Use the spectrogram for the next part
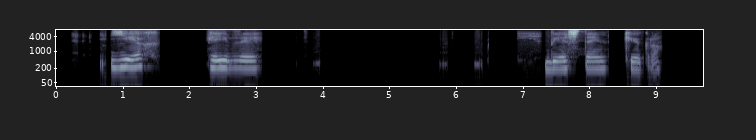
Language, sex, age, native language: Icelandic, female, 6, Icelandic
